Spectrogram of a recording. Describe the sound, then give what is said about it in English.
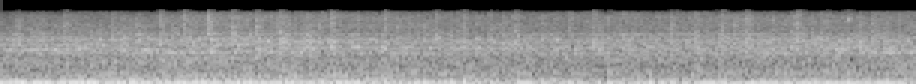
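The engine of Rory's own car idles steadily, a continuous low rumble with a droning hum that holds constant throughout, with no voices. “Admire the car, Rory's own car, listen, well done.”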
